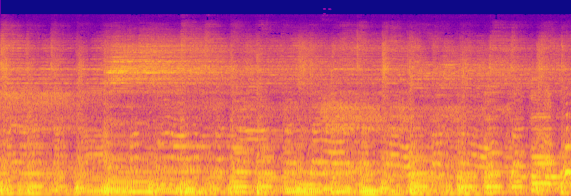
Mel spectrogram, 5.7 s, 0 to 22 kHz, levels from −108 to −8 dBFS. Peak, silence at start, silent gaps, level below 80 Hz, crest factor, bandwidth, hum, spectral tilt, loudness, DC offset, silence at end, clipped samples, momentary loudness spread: -2 dBFS; 0 s; none; -24 dBFS; 12 dB; 13.5 kHz; none; -5 dB/octave; -15 LUFS; under 0.1%; 0 s; under 0.1%; 4 LU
